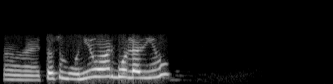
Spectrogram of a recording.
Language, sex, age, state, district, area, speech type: Dogri, female, 18-30, Jammu and Kashmir, Samba, rural, conversation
